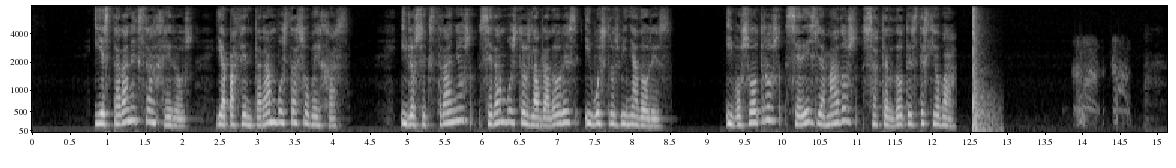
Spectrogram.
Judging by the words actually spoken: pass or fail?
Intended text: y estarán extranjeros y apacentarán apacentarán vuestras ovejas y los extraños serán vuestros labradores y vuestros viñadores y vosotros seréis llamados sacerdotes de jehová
fail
